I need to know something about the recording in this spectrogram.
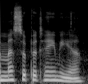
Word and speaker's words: Mesopotamia: this word because it's got more than three syllables. If you go back to ancient Mesopotamia, am I saying that right? Yeah. Mesopotamia.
